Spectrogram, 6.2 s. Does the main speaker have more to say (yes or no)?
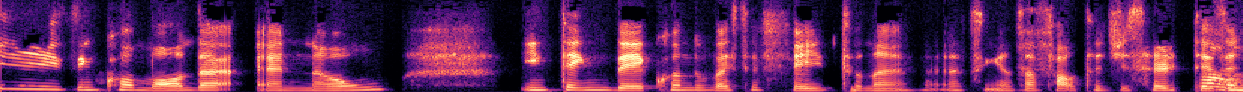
no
